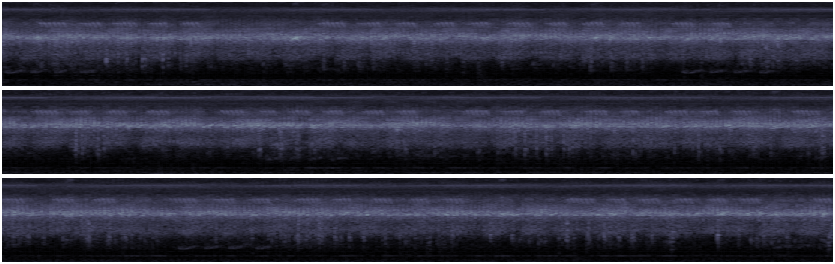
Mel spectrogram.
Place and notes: Frogs chirping, Ecological pool, Various frogs chirping, Goose calls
